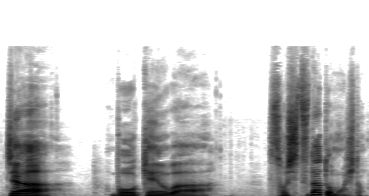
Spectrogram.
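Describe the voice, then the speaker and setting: A man's voice: a little high, expressive, takes it slowly. A man giving a talk to a live audience, telling an anecdote in a chatty way and polling the listeners by show of hands. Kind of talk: animated storytelling lecture.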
